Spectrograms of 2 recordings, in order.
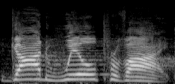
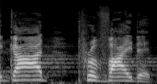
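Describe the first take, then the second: First: "will" leaned on, slow and louder, questioning future tense; stress on will. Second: "provided" said slow and louder as a finished fact; past tense stressed. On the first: Preacher asking the congregation why, stressing "will". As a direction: linger on "will" in "God will provide". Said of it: "why would you use the word will". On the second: Preacher giving the congregation's answer, stressing "provided". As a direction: land "God provided" firmly, slowly. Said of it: "Past tense". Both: Shown as a demonstration.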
